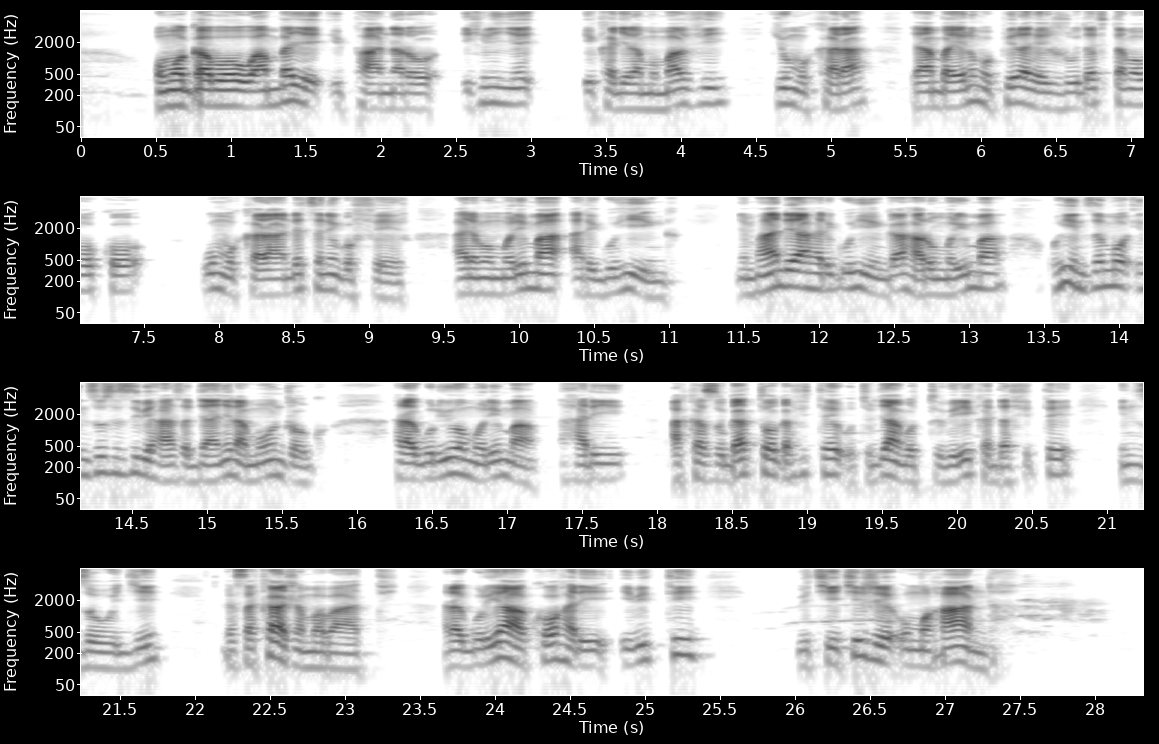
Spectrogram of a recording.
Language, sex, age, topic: Kinyarwanda, female, 50+, agriculture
